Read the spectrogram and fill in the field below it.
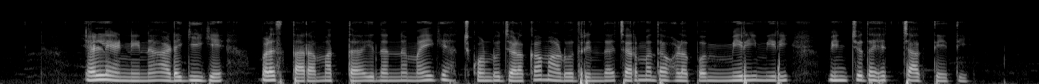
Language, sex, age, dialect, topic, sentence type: Kannada, female, 51-55, Dharwad Kannada, agriculture, statement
